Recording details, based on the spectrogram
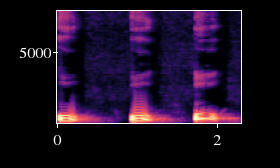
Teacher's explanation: वृत्ताकार में होठ जो हैं वो बिल्कुल गोल गोल हो जाएंगे। गोल गोल हो जाएंगे, क्या हो जाएंगे?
